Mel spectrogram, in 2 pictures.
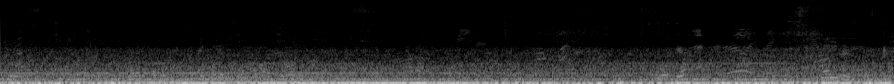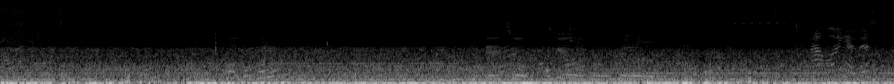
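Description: A boat's engine rumbles steadily.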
